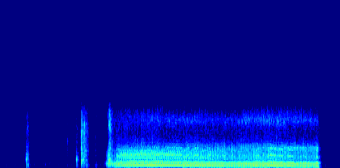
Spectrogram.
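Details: Dog named Spumoni, protective of another dog beside him and hating the camera, growls with a long steady rumbling growl lasting about four seconds after a few short clicks and taps.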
